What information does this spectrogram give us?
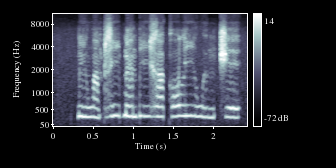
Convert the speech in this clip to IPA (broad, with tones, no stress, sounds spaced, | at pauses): k͡p ĩ˨ w ã˨ p z i˦˨ ɓ ɛ̃˧ ɓ iː˧ ɣ a˧ k ɔ˦ l iː˧ w ɨ˨ ŋ t͡ʃ e˧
